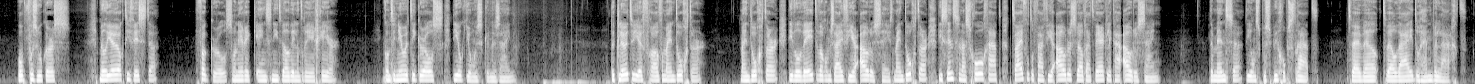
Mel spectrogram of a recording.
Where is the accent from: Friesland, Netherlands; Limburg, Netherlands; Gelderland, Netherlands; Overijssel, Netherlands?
Limburg, Netherlands; Ja, ik kom uit Limburg of zo. En ik weet dat de taal is daar een stuk zachter ook.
